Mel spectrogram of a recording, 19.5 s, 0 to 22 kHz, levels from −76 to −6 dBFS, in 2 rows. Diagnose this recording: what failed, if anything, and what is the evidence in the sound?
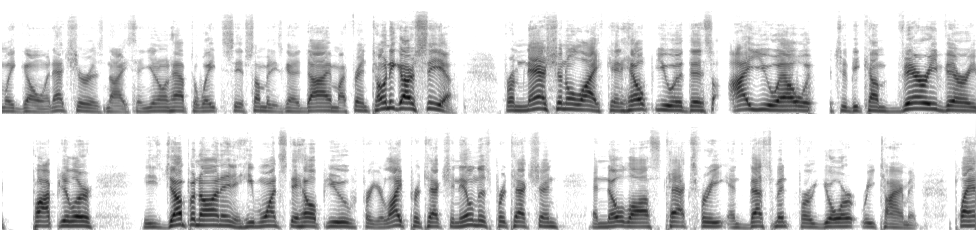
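The speech drags and stutters from 6.11 to 7.29 s with 15 brief catches, the longest 106 ms, and again from 7.81 to 8.07 s with five tiny ones. These are repeated stalls (stutter) in the network and jitter buffer stage: late packets kept emptying the buffer, and the receiver stretched the last sound each time.

The audio stops for about 0.2 s at 8.07–8.31 s, fading to near silence for 130 ms before "has become". At 9.81–10.05 s it stops again for 210 ms of silence. This is call audio freeze, likely from packets held up on the network, leaving the jitter buffer empty until they arrived and playback resumed where it stopped.

After "has become", at 9.31–9.80 s and again at 11.03–11.83 s, the speech slows to 90% speed at unchanged pitch, with sounds drawn out. This jitter buffer slow-down comes from the receiver repeating single pitch periods, adding 56 ms and 84 ms to rebuild its reserve.

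From 13.47 s, after "to help you for", to 19.41 s the speech runs about 7% fast at the same pitch and sounds hurried. This is jitter buffer speed-up. The receiver trimmed short pitch-period pieces, around 0.4 s in total, to shed excess delay.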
